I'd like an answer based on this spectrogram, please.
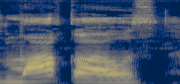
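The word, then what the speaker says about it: Macoux: now trevor had used marco's margot her last name is m-a-c-o-u-x now i know that you pronounce that it's marco um and if i'm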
